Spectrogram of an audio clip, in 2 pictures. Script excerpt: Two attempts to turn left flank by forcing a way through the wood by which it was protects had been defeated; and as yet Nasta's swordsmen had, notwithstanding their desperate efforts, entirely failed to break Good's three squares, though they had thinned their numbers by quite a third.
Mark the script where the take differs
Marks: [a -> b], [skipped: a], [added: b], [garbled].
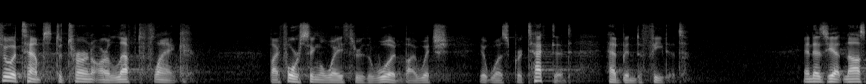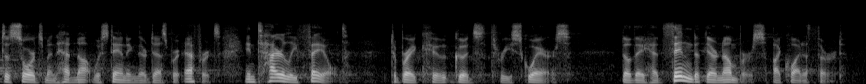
Two attempts to turn [added: our] left flank by forcing a way through the wood by which it was [protects -> protected] had been defeated; and as yet Nasta's swordsmen had, notwithstanding their desperate efforts, entirely failed to break Good's three squares, though they had thinned their numbers by quite a third.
